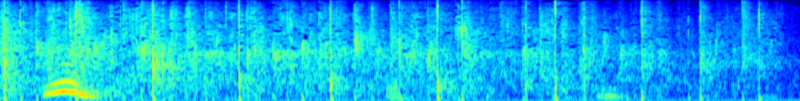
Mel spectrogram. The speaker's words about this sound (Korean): 박수.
